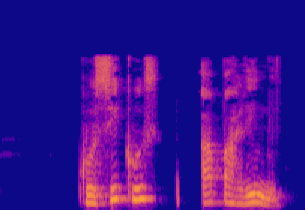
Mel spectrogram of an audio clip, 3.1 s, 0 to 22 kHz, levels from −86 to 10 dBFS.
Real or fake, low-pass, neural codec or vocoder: real; 7.2 kHz; none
